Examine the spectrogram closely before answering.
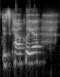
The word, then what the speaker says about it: dyscalculia: Yes, dyscalculia.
